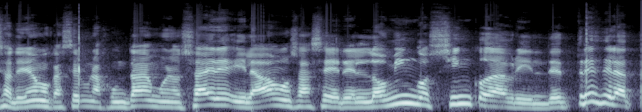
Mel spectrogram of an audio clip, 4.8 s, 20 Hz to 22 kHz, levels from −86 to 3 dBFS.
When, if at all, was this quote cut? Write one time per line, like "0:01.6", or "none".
none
